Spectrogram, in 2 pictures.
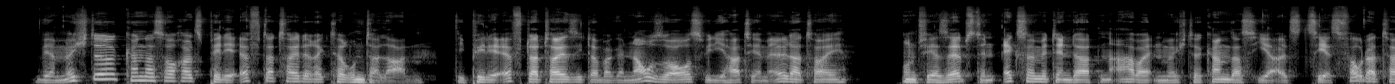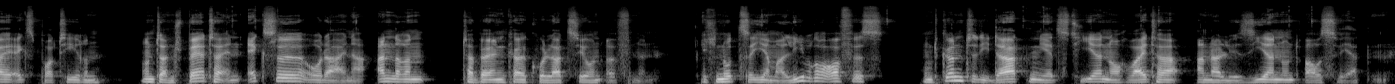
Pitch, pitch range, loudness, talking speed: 110 Hz, 100-125 Hz, -22 LUFS, 130 wpm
